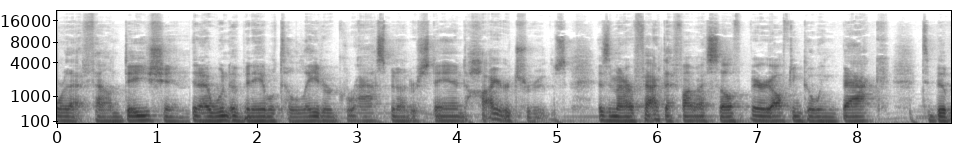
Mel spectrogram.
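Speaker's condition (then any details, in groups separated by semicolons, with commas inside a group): No condition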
